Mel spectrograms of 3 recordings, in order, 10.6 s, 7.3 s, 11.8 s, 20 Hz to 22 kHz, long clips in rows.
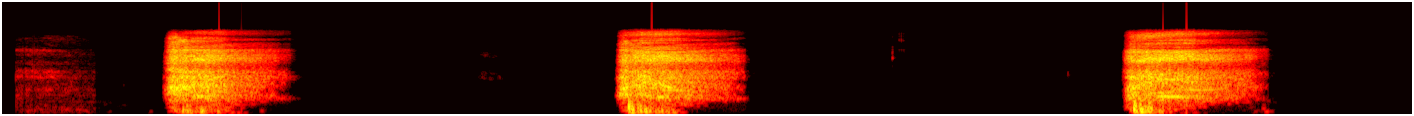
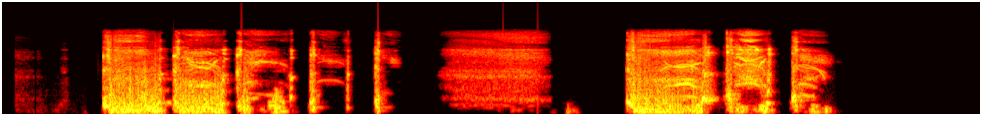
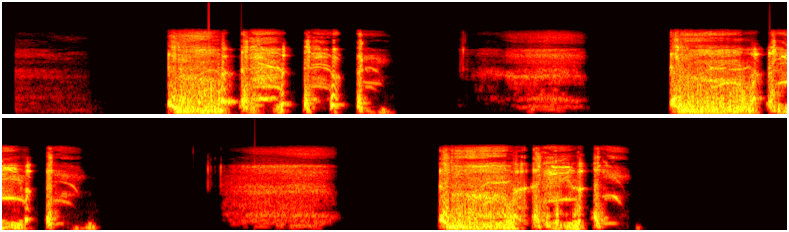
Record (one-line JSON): {"exhalation_length": "10.6 s", "exhalation_amplitude": 32170, "exhalation_signal_mean_std_ratio": 0.37, "cough_length": "7.3 s", "cough_amplitude": 32123, "cough_signal_mean_std_ratio": 0.55, "three_cough_length": "11.8 s", "three_cough_amplitude": 32768, "three_cough_signal_mean_std_ratio": 0.49, "survey_phase": "beta (2021-08-13 to 2022-03-07)", "age": "18-44", "gender": "Female", "wearing_mask": "No", "symptom_cough_any": true, "symptom_new_continuous_cough": true, "symptom_shortness_of_breath": true, "symptom_fatigue": true, "symptom_headache": true, "symptom_other": true, "symptom_onset": "3 days", "smoker_status": "Never smoked", "respiratory_condition_asthma": false, "respiratory_condition_other": false, "recruitment_source": "Test and Trace", "submission_delay": "2 days", "covid_test_result": "Positive", "covid_test_method": "ePCR"}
